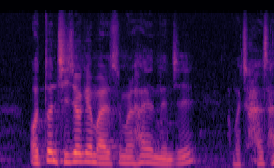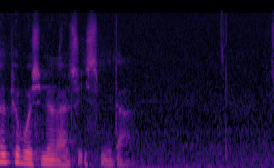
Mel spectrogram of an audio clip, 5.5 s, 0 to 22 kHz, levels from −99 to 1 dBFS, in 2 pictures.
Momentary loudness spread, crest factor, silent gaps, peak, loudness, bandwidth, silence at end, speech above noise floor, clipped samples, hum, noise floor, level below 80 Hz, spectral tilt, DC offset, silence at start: 21 LU; 20 dB; none; -22 dBFS; -42 LUFS; 16 kHz; 1.45 s; 29 dB; under 0.1%; none; -71 dBFS; -82 dBFS; -5 dB/octave; under 0.1%; 0.3 s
